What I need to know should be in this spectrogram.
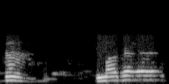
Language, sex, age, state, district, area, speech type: Marathi, male, 18-30, Maharashtra, Sangli, urban, conversation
